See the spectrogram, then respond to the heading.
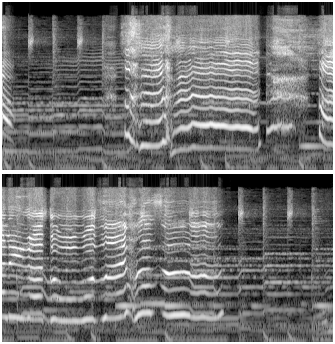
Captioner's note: sob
